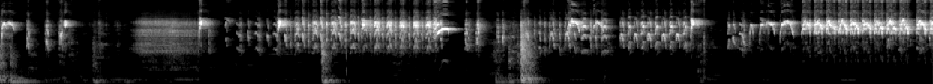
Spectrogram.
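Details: Caged male orange-headed thrush singing with a female close by: a fast, varied, high-pitched medley of rattling trills, buzzy bursts and sharp whistled notes, broken by a few short pauses and low thumps.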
